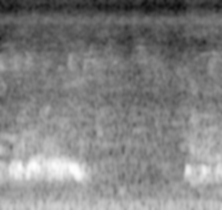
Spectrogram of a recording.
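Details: Caged spotted dove kept as a decoy for luring wild doves, calling energetically: one smooth, low, purring coo lasting about a second, a pause, then the start of another rolling coo.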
